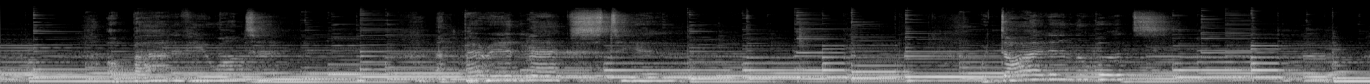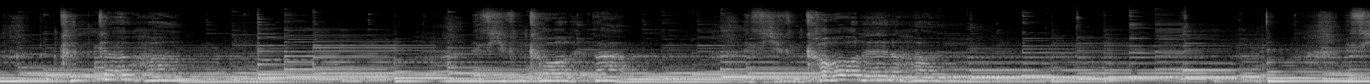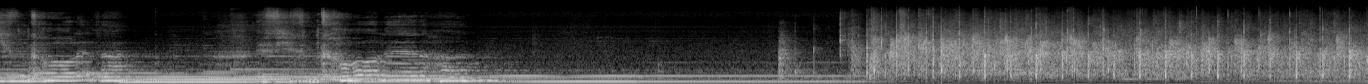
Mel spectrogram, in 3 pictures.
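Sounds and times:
acoustic guitars strumming: 0:00.0 - 0:36.0
audience applause: 0:35.2 - 0:41.0.

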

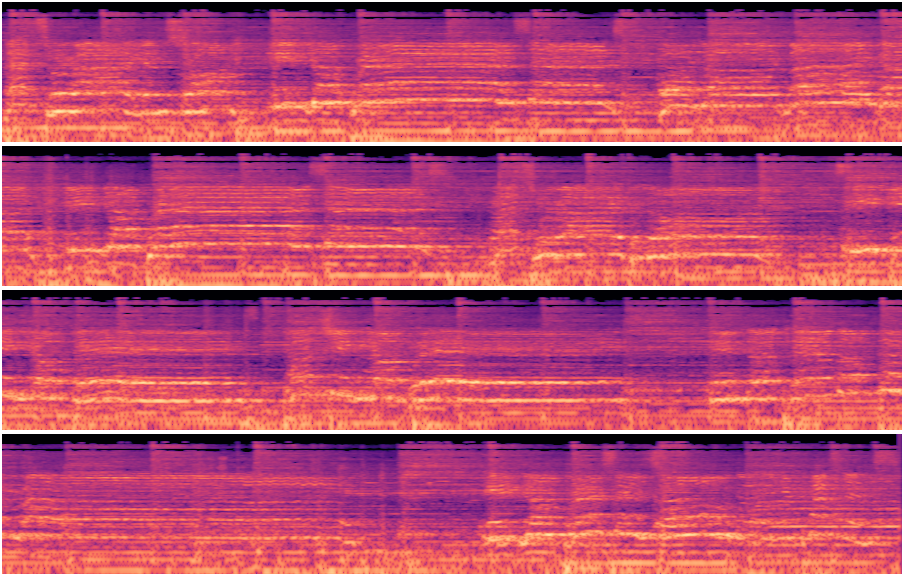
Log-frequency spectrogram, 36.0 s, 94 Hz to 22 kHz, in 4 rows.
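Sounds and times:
band accompaniment: 0:00.0 - 0:36.0
choir singing gospel: 0:00.0 - 0:36.0.

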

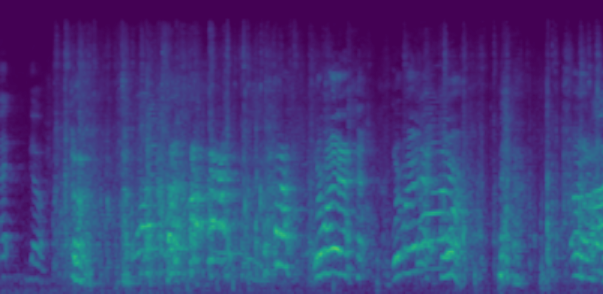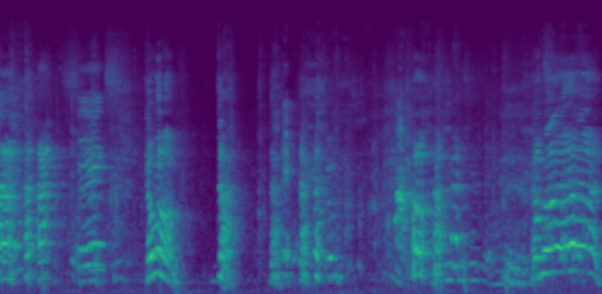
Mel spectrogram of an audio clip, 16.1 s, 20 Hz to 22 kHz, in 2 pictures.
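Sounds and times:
excited voices shouting: 0:01.6 - 0:06.2.

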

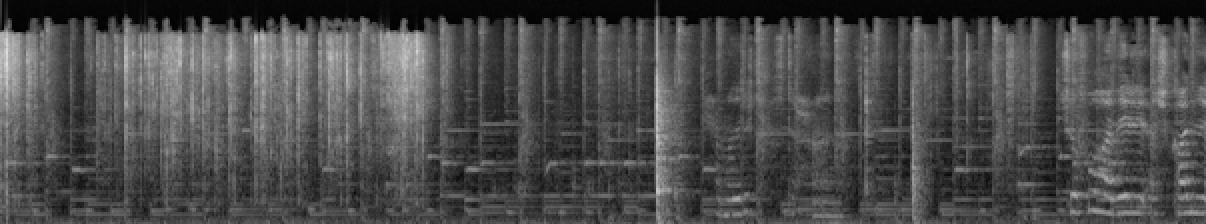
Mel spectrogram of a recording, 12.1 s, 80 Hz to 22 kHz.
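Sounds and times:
plastic wrapping crinkling: 0:00.0 - 0:04.6, 0:09.3 - 0:10.4
background music with repeating melody: 0:00.0 - 0:12.0.

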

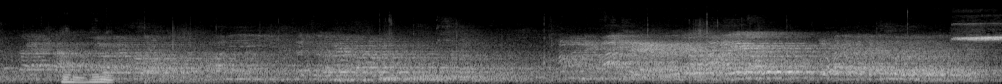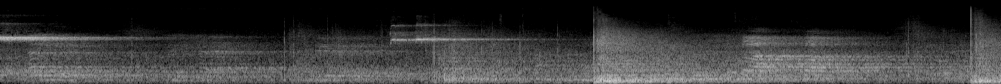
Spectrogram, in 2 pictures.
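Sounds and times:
players calling out: 0:00.6 - 0:01.2
ball played on hard court: 0:13.9 - 0:16.9, 0:19.0 - 0:20.0.

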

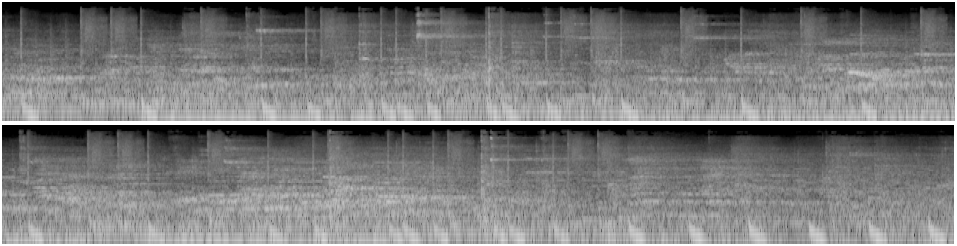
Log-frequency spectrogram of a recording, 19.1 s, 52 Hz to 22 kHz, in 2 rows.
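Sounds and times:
background music: 0:00.0 - 0:19.0
voices: 0:00.0 - 0:19.0
rackets striking shuttlecocks: 0:03.3 - 0:06.2.

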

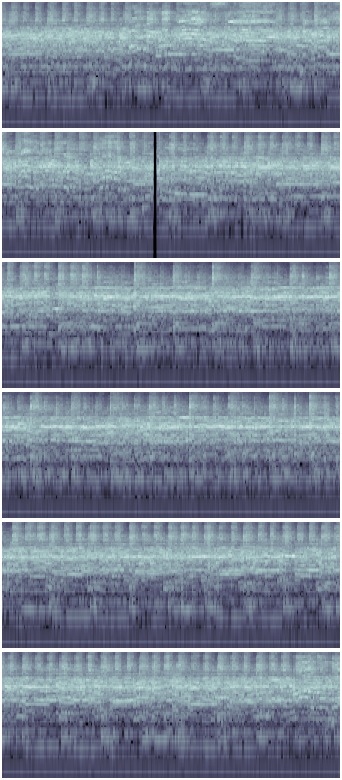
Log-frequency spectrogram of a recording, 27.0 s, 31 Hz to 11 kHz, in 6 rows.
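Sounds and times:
drum kit: 0:00.0 - 0:27.0
electric guitars: 0:00.0 - 0:27.0.

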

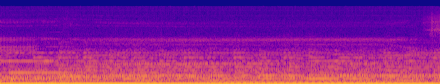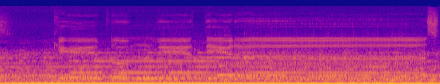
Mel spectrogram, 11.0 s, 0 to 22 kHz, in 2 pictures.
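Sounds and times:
gothic instrumental music: 0:00.0 - 0:11.0
steady low tone: 0:00.0 - 0:11.0.

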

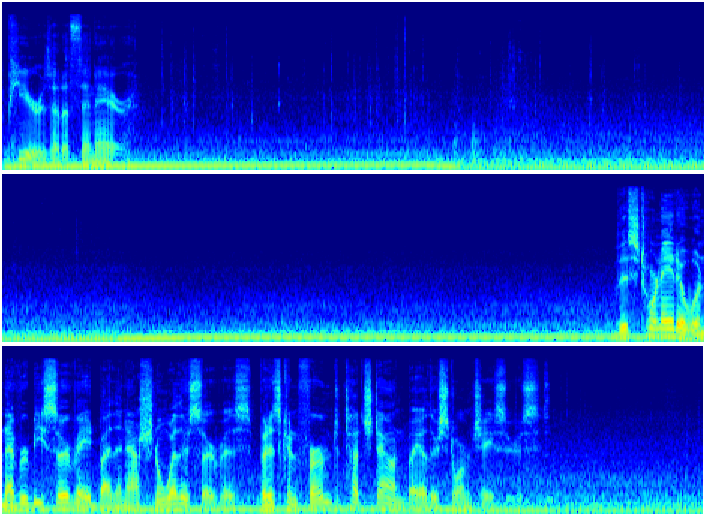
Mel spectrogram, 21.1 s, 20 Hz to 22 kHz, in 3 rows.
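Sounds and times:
car engine from inside cabin: 0:00.0 - 0:21.0.

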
